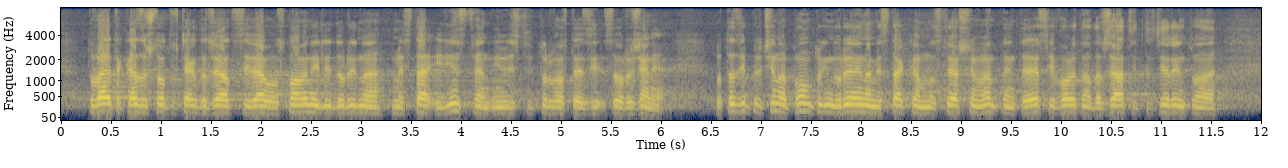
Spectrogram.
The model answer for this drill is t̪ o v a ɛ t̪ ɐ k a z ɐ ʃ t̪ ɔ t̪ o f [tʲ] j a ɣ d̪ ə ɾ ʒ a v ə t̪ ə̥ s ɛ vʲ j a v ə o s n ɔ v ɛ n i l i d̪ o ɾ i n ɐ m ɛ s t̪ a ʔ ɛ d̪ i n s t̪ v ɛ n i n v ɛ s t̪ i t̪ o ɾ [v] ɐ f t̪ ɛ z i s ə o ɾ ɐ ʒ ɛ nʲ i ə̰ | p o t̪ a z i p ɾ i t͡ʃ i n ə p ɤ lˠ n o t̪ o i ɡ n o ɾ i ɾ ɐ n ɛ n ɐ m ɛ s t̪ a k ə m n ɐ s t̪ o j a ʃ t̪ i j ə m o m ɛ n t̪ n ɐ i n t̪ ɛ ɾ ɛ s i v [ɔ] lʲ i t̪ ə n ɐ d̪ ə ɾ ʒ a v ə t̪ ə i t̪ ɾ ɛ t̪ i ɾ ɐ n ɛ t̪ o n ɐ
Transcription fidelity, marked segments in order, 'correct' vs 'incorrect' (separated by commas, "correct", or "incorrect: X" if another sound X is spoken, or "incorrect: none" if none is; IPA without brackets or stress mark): correct, correct, correct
